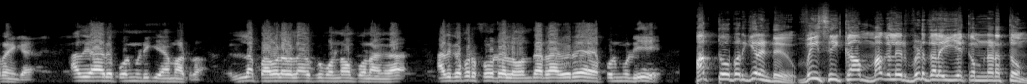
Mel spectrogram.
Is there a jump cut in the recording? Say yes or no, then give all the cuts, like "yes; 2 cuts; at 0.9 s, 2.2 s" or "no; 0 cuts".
yes; 2 cuts; at 4.2 s, 6.7 s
